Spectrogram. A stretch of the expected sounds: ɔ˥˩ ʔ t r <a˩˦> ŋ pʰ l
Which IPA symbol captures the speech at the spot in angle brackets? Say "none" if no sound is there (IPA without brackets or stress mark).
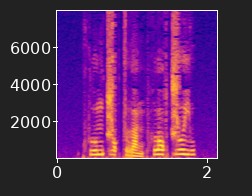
a˩˦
